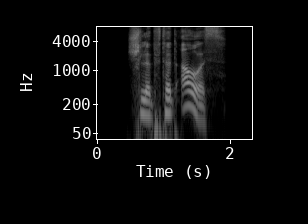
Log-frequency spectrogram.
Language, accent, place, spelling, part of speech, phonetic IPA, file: German, Germany, Berlin, schlüpftet aus, verb, [ˌʃlʏp͡ftət ˈaʊ̯s], De-schlüpftet aus.ogg
- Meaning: inflection of ausschlüpfen: 1. second-person plural preterite 2. second-person plural subjunctive II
